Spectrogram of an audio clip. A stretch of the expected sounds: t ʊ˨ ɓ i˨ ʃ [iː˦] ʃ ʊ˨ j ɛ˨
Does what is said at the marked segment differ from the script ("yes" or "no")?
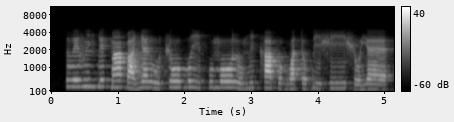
no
